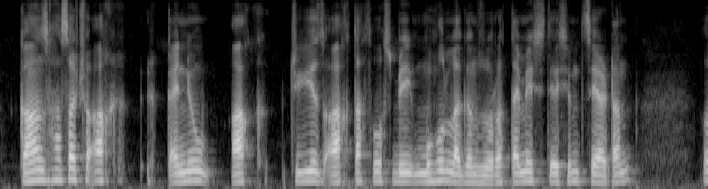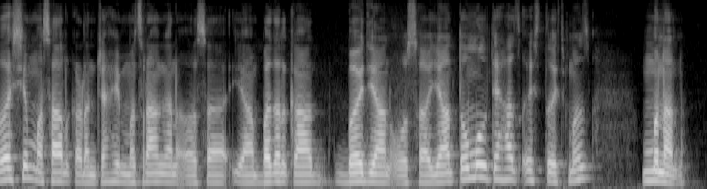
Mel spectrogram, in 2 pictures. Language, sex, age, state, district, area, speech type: Kashmiri, male, 18-30, Jammu and Kashmir, Anantnag, rural, spontaneous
